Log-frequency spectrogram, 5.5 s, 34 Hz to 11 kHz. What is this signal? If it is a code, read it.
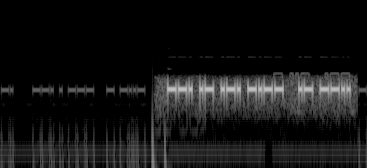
Morse code, heard as a keyed tone, about 28 wpm, 510 Hz. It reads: GARY AZ
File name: contests / naqp-cw-k5tr-op-k5pi- -1800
